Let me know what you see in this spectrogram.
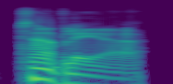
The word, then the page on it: tablier: British English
